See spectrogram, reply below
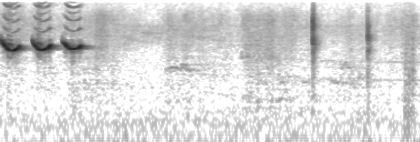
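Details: Common iora, a male and female kept in captive breeding and being paired to mate and lay eggs; three loud, clear whistled notes in quick succession, each with a rising then falling shape, followed by quiet with two sharp clicks.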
